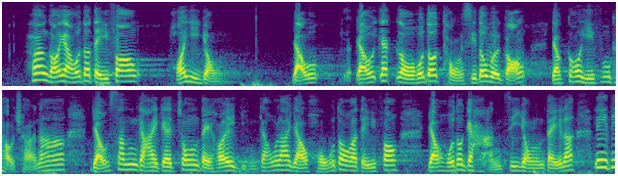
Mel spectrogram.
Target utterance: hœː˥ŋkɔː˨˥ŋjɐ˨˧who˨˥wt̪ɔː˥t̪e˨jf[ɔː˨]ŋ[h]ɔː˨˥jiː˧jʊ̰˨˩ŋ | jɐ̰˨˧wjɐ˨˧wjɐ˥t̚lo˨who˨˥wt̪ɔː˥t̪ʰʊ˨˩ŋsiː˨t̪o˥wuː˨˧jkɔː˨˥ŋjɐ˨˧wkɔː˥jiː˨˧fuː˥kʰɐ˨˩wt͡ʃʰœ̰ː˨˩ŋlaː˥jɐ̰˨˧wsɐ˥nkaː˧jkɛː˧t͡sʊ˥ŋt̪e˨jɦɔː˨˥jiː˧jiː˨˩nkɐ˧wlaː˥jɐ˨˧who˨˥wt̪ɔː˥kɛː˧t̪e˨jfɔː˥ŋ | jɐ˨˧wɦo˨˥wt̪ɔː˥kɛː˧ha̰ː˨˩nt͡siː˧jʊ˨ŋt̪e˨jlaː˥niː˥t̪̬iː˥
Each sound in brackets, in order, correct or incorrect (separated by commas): incorrect, correct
